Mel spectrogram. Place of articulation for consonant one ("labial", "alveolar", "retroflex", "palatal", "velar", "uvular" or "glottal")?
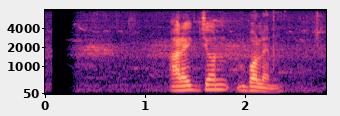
alveolar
